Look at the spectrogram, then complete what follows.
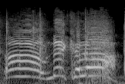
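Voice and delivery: high, exuberant shout; elated gushing. Real, not acted. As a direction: cry out in overjoyed praise. Gushing over the travel reader.

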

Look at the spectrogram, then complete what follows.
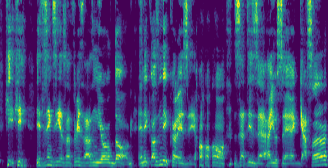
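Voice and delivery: Frenchman giggling through the words; laughing French accent. Acted. Napoleon laughs at the monster.

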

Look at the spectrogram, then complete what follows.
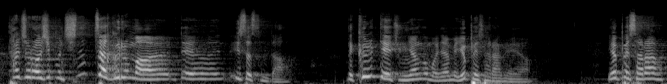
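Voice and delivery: ordinary delivery

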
